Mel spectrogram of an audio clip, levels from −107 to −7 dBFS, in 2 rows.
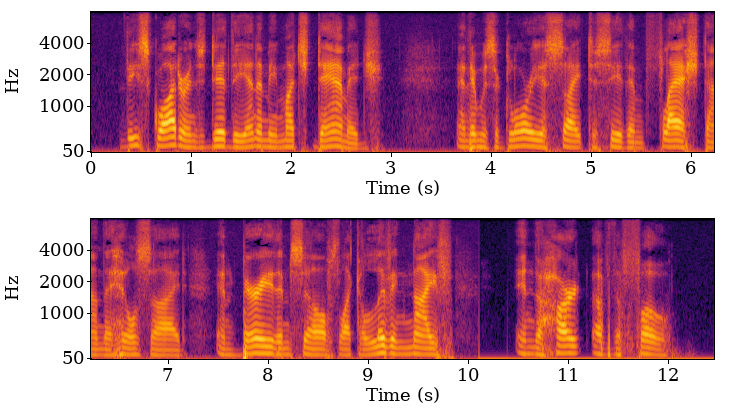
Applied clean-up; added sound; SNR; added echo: none; none; none; none.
